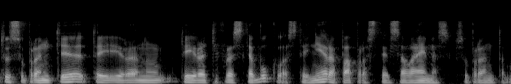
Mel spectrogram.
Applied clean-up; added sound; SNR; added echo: neural mask model DeepFilterNet 3.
